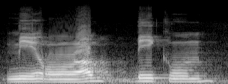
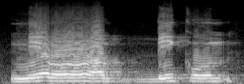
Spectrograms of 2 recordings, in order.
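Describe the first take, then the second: No difference in how they are said.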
